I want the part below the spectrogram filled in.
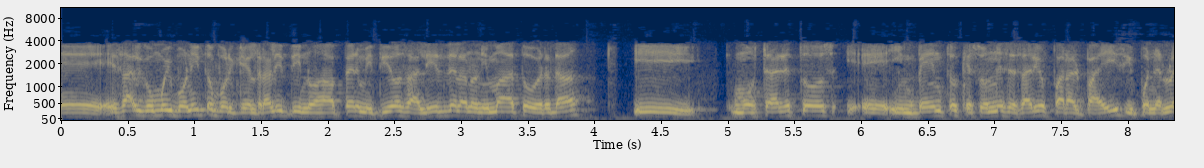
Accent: Caucasia, Antioquia, Colombia; accent: costeño/antioqueño; now in Apartadó, Colombia; Sí, tengo, digamos, está revuelto mi acento. Yo soy de Caucasia, Antioquia, solamente que Caucasia está muy cercano a la costa, entonces tengo un poquito de acento como costeño y también un poquito como de antioqueño, ¿verdad? Pero vivo hace 20 años en apartado Antioquia

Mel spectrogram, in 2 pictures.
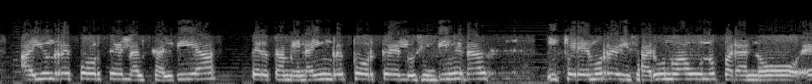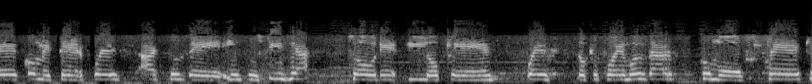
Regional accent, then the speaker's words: Colombia; como ustedes saben, como colombianos y colombianas de larga data

